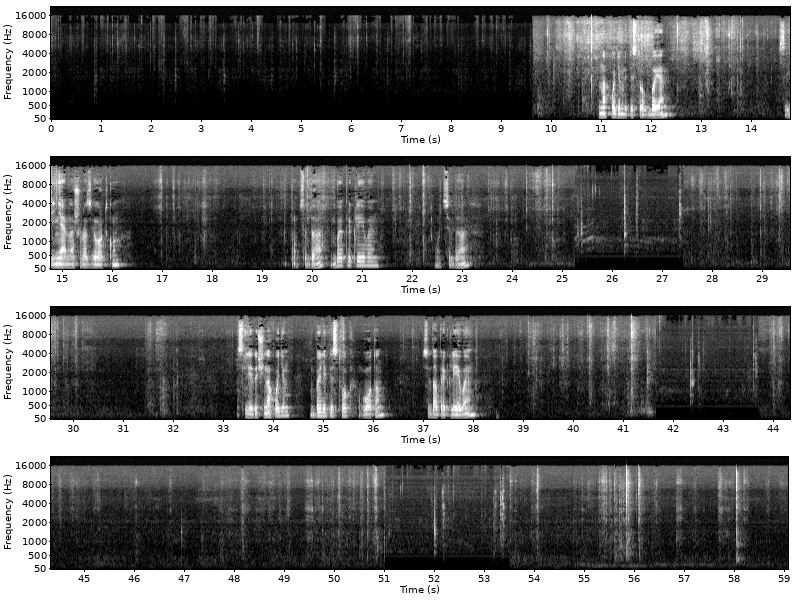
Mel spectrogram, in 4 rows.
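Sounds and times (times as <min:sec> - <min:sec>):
thin card rustling and tapping: 0:55.2 - 0:56.5.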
